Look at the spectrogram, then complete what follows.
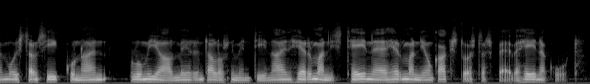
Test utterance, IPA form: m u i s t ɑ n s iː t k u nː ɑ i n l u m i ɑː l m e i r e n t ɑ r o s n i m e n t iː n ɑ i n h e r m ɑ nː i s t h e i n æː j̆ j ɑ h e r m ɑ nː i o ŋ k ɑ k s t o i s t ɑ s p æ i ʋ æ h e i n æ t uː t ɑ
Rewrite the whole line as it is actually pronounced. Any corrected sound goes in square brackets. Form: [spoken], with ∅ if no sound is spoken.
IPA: m u i s t ɑ n s iː [k] k u nː ɑ i n l u m i ɑː l m e i r e n t ɑ [l] o s n i m e n t iː n ɑ i n h e r m ɑ nː i s t h e i n æː j̆ j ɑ h e r m ɑ nː i o ŋ k ɑ k s t o i s t ɑ s p æ i ʋ æ h e i n æ [k] uː t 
